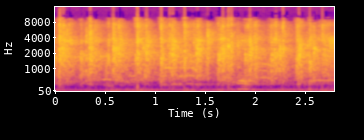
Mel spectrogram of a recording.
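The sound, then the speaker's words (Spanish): Audience applause at a book presentation: a steady, dense wash of many hands clapping that fills the whole clip at an even, fairly loud level. “traducir este agradecimiento pidiéndole al público un aplauso por este libro que están haciendo.”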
